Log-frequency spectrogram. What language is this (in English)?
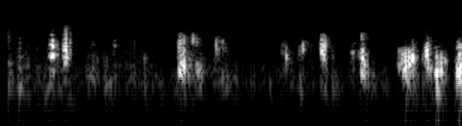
Chinese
